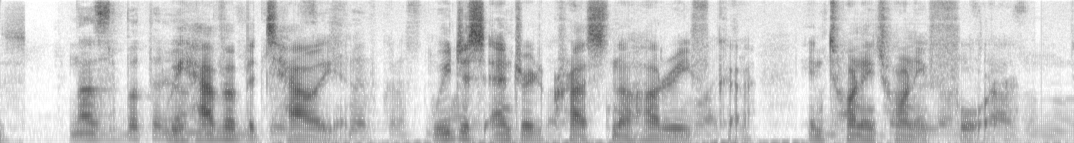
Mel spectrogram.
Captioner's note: through translator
